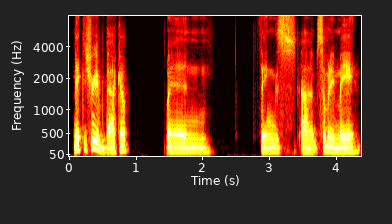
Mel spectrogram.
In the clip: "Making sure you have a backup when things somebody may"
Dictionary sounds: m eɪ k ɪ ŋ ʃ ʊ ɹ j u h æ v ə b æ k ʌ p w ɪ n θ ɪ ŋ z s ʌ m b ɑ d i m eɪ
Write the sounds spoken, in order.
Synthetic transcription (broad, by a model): m eɪ k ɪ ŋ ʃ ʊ ɹ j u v ə b æ k ʌ p w ɪ n θ ɪ ŋ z s ʌ m b ɑ d i m eɪ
